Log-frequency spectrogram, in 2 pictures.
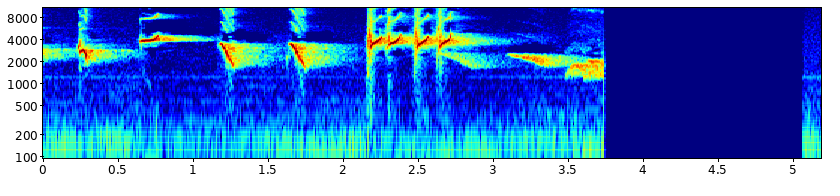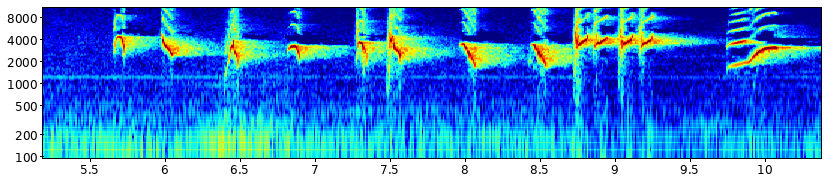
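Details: Golden-fronted leafbird from Vietnam, a lure song used for trapping birds: sharp whistled and slurred notes at shifting pitches in quick bursts, a silent gap of about two seconds, then a second rapid series ending in an upslurred whistle.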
